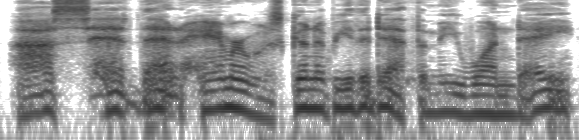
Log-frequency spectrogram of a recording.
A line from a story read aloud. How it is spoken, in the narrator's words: whispered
